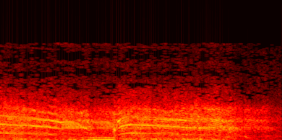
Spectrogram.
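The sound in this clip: A human voice imitates a creature's shriek: one loud, sustained, high, harsh scream held for nearly three seconds before fading slightly at the end.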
